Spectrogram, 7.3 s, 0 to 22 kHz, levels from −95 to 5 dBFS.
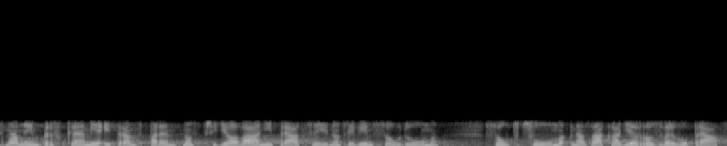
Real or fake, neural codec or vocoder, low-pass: real; none; 3.6 kHz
